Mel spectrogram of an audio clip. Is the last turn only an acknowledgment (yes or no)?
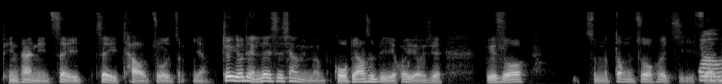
yes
